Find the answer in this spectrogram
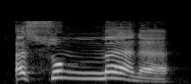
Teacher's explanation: لكنه بضم السين المشددة وضم الميم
